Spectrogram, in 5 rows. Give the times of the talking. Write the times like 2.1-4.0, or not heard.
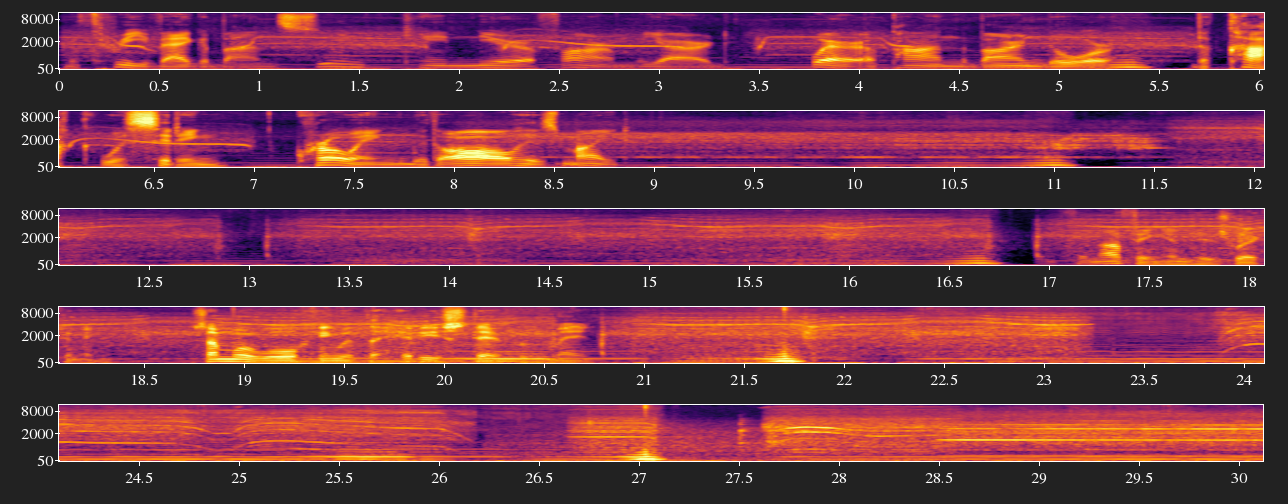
0.0-8.8, 16.9-20.8.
